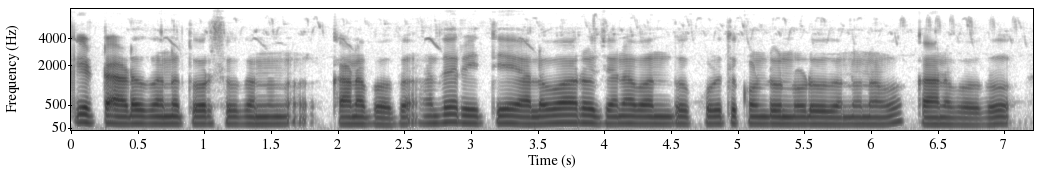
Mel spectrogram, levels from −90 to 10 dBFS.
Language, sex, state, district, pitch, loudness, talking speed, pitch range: Kannada, male, Karnataka, Koppal, 130 Hz, -17 LUFS, 110 wpm, 125-135 Hz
